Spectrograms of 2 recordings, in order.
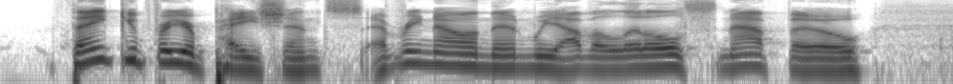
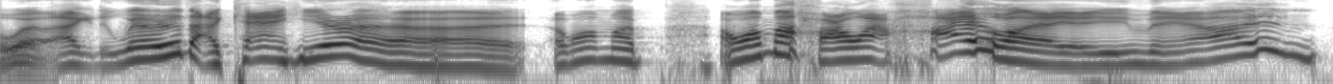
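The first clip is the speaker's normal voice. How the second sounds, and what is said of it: Annoying character voice. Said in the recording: “annoying character voice”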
